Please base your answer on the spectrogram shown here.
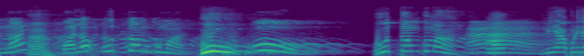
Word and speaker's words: উত্তম কুমার: শ্রী ঠিক করে উচ্চারণ করো তুমি ঠিক করে উচ্চারণ করো বলো শ্রী শ্রী শ্রী শ্রী শ্রী শ্রী উত্তেল কুমার নয় বলো উত্তম কুমার উত্তম কুমার হ্যাঁ নিয়া পড়ি আমি কুত্তেল কুমার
